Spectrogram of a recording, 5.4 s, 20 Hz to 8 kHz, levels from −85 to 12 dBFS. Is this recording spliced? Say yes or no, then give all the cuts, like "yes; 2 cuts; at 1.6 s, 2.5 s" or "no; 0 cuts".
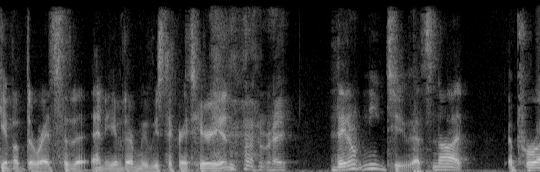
no; 0 cuts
